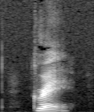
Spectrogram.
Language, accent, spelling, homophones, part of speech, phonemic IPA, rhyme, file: English, US, gray, grey, adjective / verb / noun, /ɡɹeɪ/, -eɪ, En-us-gray.ogg
- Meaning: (adjective) 1. Of a color between black and white, having neutral hue and intermediate brightness 2. Dreary, gloomy, cloudy 3. Of indistinct, disputed or uncertain quality or acceptability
